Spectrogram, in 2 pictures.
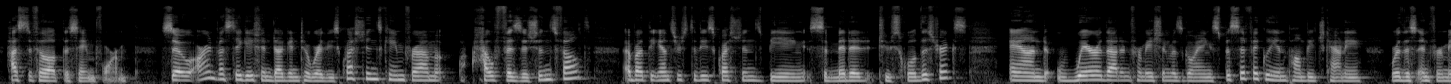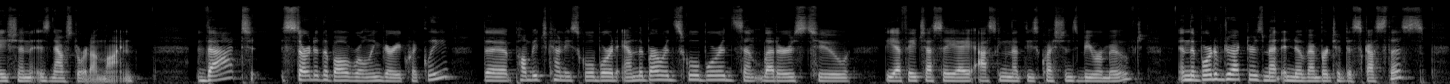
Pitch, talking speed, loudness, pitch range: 180 Hz, 185 wpm, -24 LUFS, 165-205 Hz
